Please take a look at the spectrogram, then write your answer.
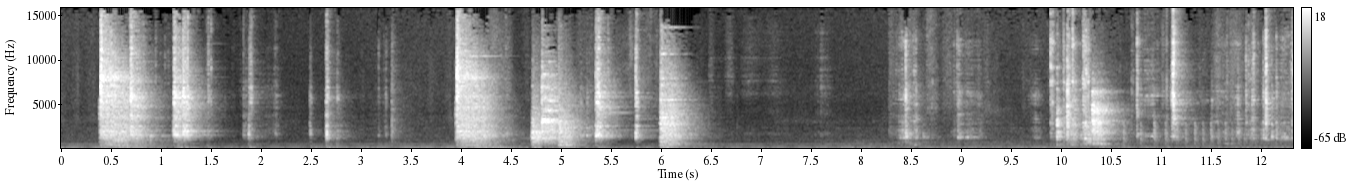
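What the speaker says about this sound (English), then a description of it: "I'm going to put this on the anvil and flatten that back out" A metal seat piece from a 1973 Trans Am seat is hammered flat on an anvil, with loud, ringing clanks in irregular clusters and pauses between, over a low steady background hum.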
